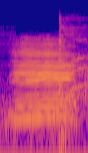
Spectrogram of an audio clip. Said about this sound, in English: Big old cow.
